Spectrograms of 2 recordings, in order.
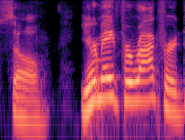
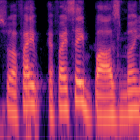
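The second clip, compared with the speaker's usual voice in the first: plain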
